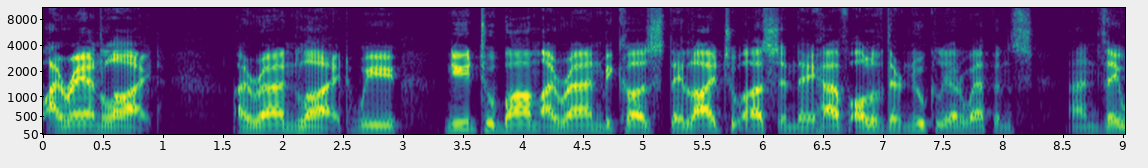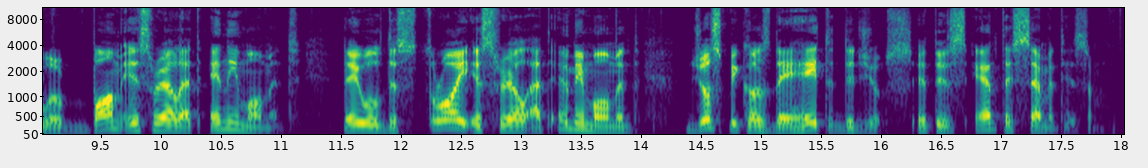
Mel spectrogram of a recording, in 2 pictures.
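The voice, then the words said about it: Poor, hokey put-on accent imitation. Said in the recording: “That was not an excellent accent ... the hokey accents”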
